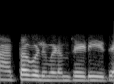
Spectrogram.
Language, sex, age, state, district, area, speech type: Kannada, female, 30-45, Karnataka, Mandya, urban, conversation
